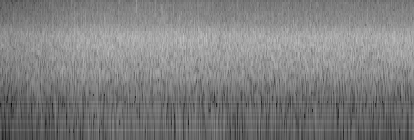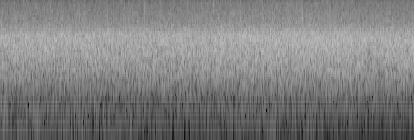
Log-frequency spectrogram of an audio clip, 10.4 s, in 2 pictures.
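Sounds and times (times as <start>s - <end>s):
stadium crowd applauding at San Mamés: 0.0s - 10.3s.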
